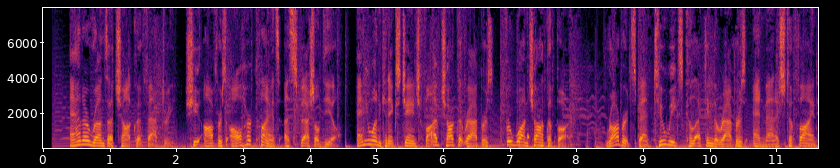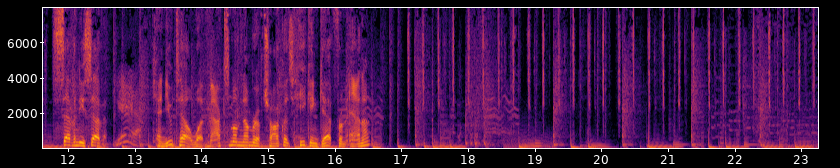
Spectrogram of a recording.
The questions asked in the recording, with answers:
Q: Can you tell what maximum number of chocolates he can get from Anna?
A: Robert can get a total of 19 chocolates.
